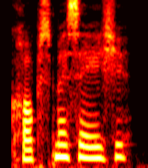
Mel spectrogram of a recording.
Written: kropsmassage

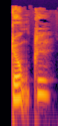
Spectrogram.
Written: dunkel

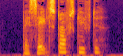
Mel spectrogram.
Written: basalstofskifte

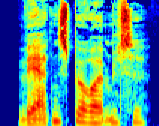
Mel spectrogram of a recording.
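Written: verdensberømmelse

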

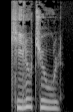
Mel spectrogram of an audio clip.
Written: KILOJOULE

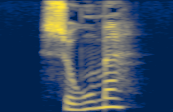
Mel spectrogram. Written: soma

